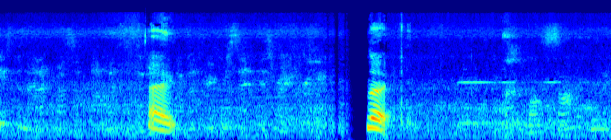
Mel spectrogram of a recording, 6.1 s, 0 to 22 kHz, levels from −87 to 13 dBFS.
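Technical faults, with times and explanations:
3.27–3.69 s, repeated packet loss (robotic sound): four holes, the longest about 197 ms, mostly patched by repeating prior sound, giving a choppy texture with pieces missing rather than clean silent dropouts.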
